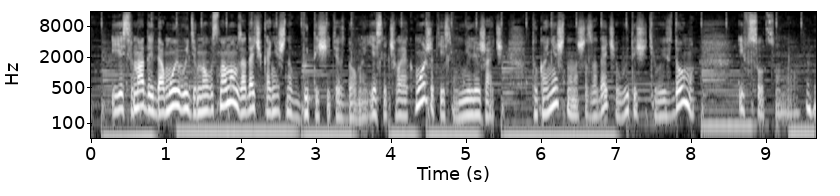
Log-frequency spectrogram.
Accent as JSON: {"language": "Russian", "town": "Kamyshin", "region": "Volgograd Oblast", "country": "Russia", "said": "В Камышине, да. Вот я из Камышина."}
